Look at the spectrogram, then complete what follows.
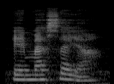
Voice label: asztal, romani

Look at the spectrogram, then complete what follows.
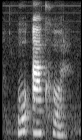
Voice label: "dió", romani

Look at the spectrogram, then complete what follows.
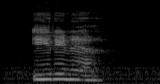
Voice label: ír, romani

